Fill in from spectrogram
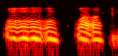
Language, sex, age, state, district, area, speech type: Bodo, female, 60+, Assam, Udalguri, urban, conversation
